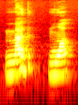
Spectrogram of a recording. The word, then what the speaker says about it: mademoiselle: Última dica de pronúncia, mademoiselle. A letra E no meio não se pronuncia.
